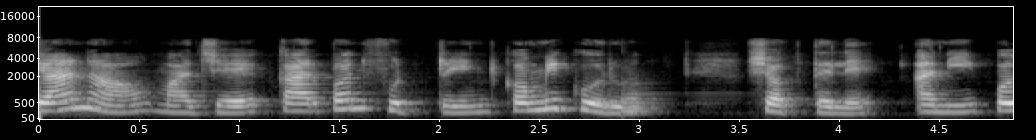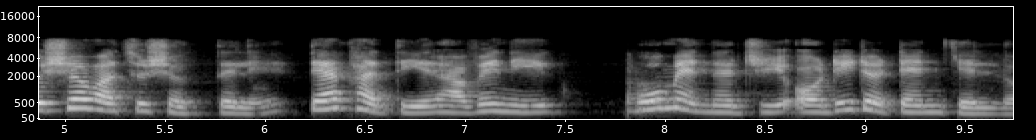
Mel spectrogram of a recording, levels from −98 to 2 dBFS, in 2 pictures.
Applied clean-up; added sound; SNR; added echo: neural mask model DeepFilterNet 3.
